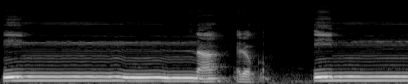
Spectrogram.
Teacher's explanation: নুনের গুন্নাটা জিহ্বার আগাটা উপরের তালুর সঙ্গে লাগবে জিহ্বার আগাম তার বরাবর উপরের তালুর সঙ্গে লাগিয়ে নুনের গুণনা করতে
